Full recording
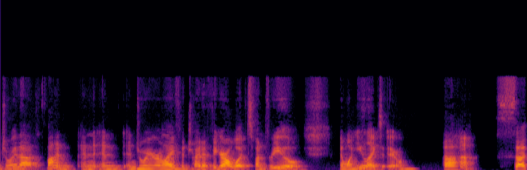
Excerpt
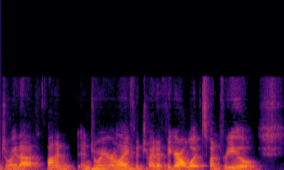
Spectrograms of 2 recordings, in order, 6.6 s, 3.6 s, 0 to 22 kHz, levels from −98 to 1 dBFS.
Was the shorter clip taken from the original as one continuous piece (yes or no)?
no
